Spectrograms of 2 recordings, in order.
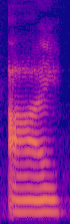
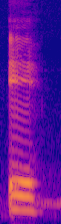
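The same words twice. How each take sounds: First: The vowel is long, saying its letter name. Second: The vowel is a short sound, as in pig. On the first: "Listen to hear the letter name I" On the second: "The I is short and is saying its sound of I"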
